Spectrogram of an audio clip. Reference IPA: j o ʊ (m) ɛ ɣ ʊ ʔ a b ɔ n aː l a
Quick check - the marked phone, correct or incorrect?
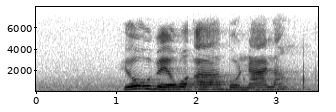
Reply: incorrect: b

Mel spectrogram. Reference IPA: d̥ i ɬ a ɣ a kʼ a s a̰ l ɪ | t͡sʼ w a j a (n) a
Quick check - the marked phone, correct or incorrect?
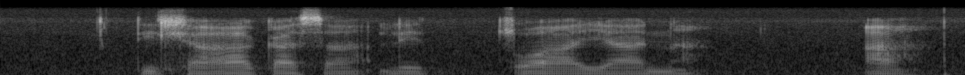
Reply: correct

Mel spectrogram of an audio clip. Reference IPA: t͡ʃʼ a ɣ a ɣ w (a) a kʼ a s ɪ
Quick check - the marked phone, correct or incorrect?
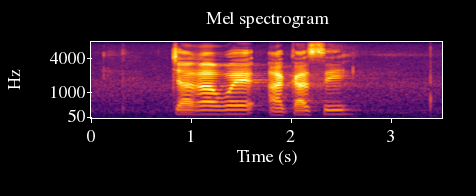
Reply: incorrect: ɛ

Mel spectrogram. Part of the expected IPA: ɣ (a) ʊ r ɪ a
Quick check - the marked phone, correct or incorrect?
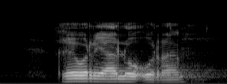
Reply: incorrect: ɛ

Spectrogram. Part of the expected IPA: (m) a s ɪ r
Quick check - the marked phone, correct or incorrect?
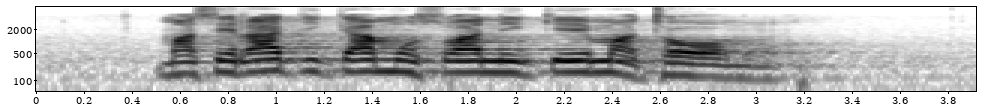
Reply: correct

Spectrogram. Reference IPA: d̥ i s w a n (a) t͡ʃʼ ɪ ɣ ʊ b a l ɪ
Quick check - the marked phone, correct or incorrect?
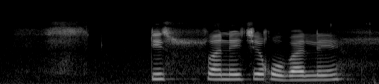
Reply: incorrect: e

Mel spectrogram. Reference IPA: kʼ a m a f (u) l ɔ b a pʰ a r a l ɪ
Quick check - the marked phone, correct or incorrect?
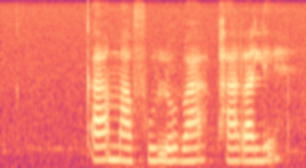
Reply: correct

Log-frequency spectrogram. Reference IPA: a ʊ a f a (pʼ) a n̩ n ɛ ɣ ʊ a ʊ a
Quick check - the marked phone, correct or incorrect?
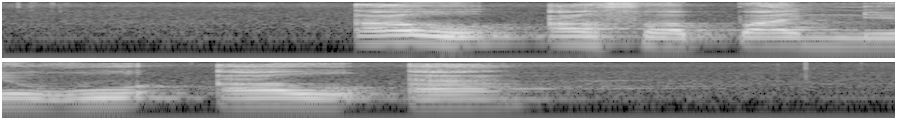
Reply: correct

